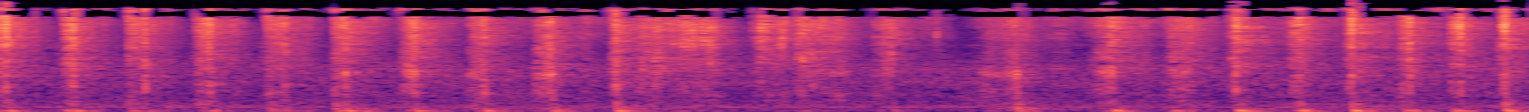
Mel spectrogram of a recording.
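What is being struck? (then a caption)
Packed kinetic sand in a plastic tray. A red plastic knife scrapes and cuts through a packed, stamped slab of kinetic sand filling a mint plastic tray while the other hand steadies the tray. The result is a steady series of soft, gritty rasping strokes with a low thump in each pass and a faint bright hiss.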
